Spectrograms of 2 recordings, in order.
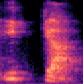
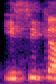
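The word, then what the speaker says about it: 一課: দায়ী করতেছেন পরেরটা দায় ইক্কা যদিও এখানে এইটা এই ইসিকা হবে না এই উচ্চারণটা হবে ইক্কা এই ইক্কা মানে ছোট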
